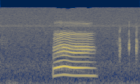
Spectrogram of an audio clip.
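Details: Boo, a female dog at The Mayhew Animal Home waiting to be adopted, gives one steady, clear whine lasting about half a second, level in pitch with a rich harmonic tone, followed by a few soft clicks against a quiet background.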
